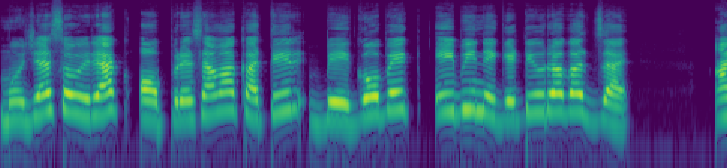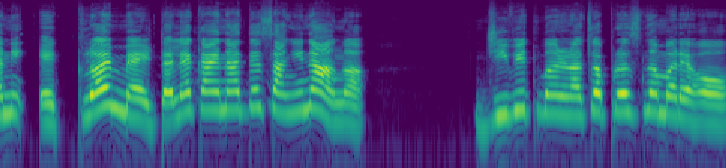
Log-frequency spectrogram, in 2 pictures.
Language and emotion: Goan Konkani, angry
